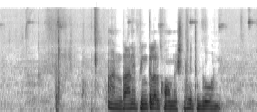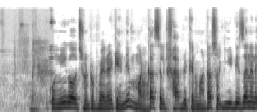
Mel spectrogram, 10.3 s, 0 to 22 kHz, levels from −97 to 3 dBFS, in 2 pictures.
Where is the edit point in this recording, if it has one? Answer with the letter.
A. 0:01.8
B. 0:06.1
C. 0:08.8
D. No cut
B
